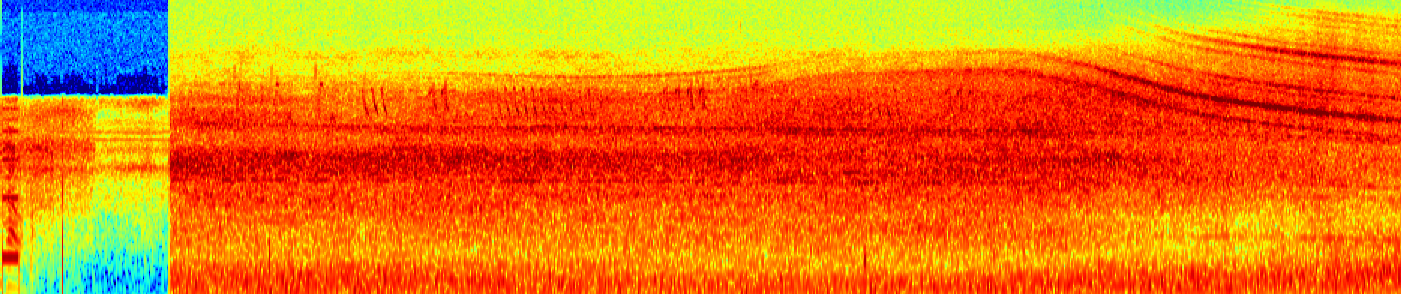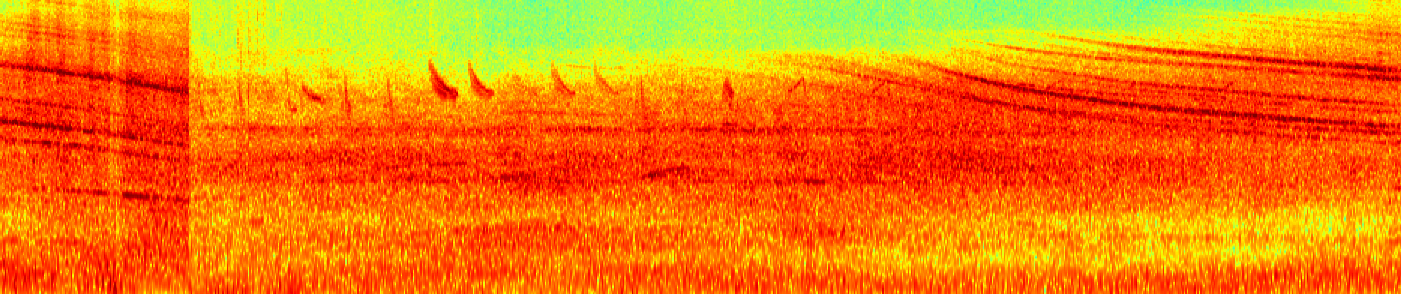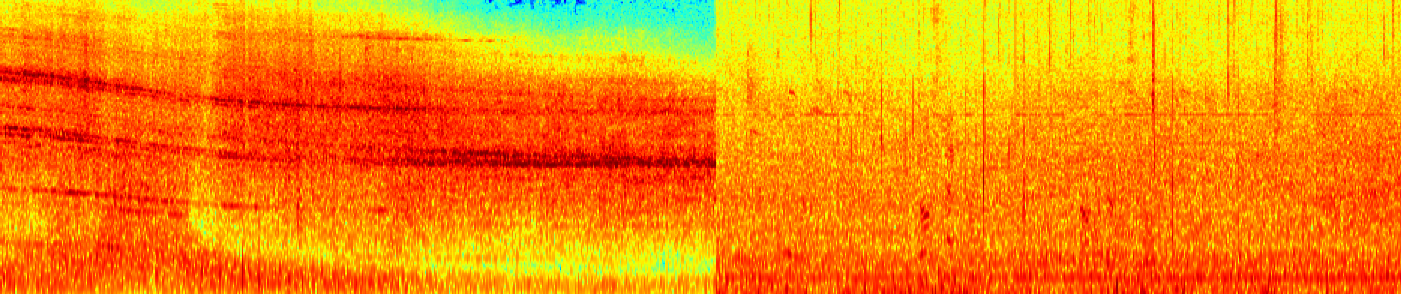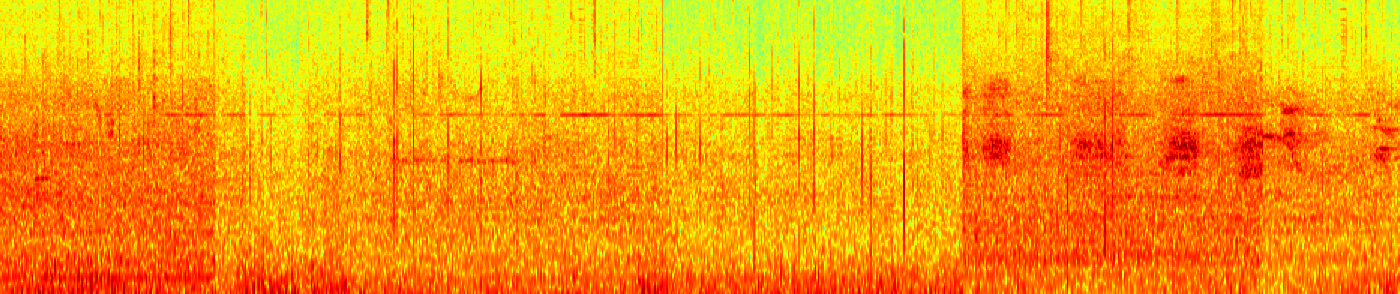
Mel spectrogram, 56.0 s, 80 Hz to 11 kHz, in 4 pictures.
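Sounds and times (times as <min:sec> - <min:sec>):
jet fighter passing low: 0:00.0 - 0:56.0.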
